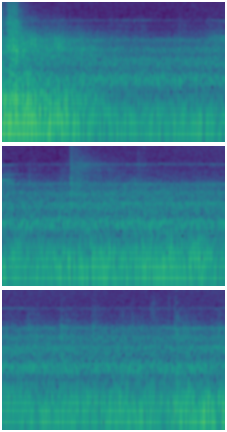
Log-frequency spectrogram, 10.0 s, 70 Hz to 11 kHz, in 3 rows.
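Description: Approaching freight train led by a Union Pacific SD70ACe diesel locomotive: a steady low engine rumble that grows a little louder near the end. A road vehicle passes close by in the first second, the loudest sound.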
